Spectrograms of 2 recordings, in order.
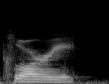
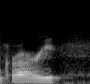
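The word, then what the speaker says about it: Krory: And so he joins the Black Order, and he meets Lena Lee, Lavi, Crory, I always say that wrong, Crory, Kanda, and so many other characters.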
